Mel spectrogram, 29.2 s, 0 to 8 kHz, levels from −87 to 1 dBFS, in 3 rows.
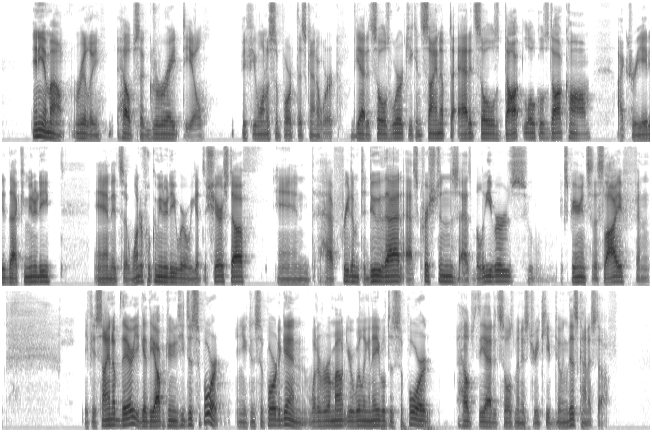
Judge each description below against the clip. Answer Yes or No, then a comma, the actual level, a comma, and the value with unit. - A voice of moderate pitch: No, low, 100 Hz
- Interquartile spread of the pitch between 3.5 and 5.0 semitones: Yes, average, 4.0 semitones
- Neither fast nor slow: Yes, average, 185 wpm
